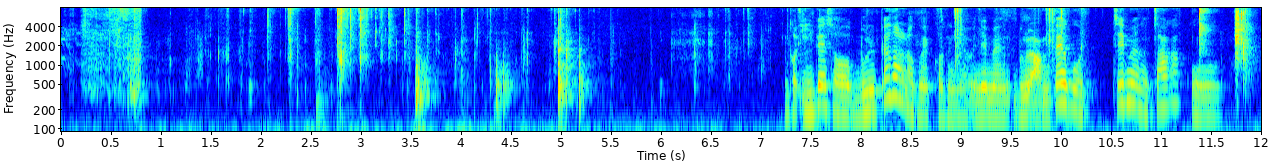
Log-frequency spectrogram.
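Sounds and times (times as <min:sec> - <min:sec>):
crab shell crunching and cracking: 0:00.2 - 0:07.2, 0:11.7 - 0:12.0.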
